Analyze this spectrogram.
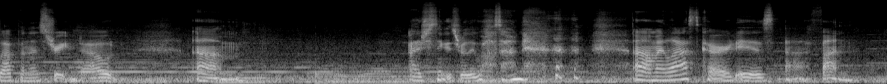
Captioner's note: laugh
